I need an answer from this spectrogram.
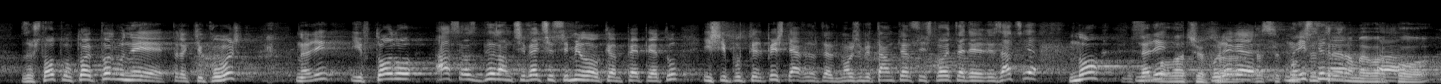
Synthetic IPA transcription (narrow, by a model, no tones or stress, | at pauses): zɐʃt̪ɔt̪ot̪ɔjpɤɾvonɛɛpɾɐk̚t̪ikuvəʃt̪ | nɐliift̪ɔɾoasɾɐzbiɾɐmt͡ʃɛvɛt͡ʃɛsiminɐlˠkɐmpɛpɛt̪oiʃipot̪̚kɾɛpiʃt̪ʲaxnɐt̪əmɔʒɛbit̪amt̪əɾsiʃsvɔjət̪əɾɛɐlizat̪sijə | nonɐlilˠat͡ʃɛfkolɛɡəɐsɛnɐisst̪inɾiɾɐmɛvɐɾo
